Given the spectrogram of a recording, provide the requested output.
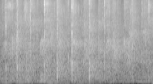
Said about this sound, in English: And you must have a clap as well.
